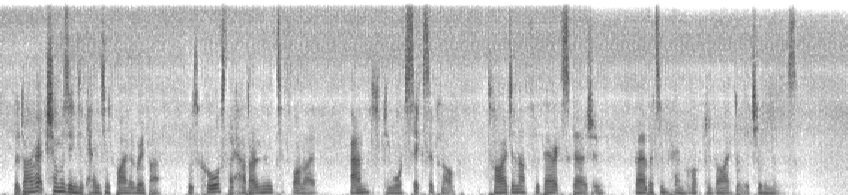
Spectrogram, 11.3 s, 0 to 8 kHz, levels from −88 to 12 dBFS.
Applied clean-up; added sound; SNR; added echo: neural mask model Resemble Enhance denoiser.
